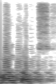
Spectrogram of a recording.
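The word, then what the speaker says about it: Mantoux: যেটাকে বলে মনক্স টেস্ট বানানটা হবে উচ্চারণ হবে মন্টক্স কিন্তু বানানটা হবে মেন্টক্স এর আরেকটা নাম আছে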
